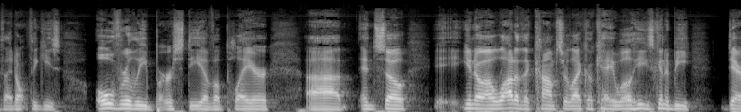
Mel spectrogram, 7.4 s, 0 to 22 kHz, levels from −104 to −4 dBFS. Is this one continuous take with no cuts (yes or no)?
yes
